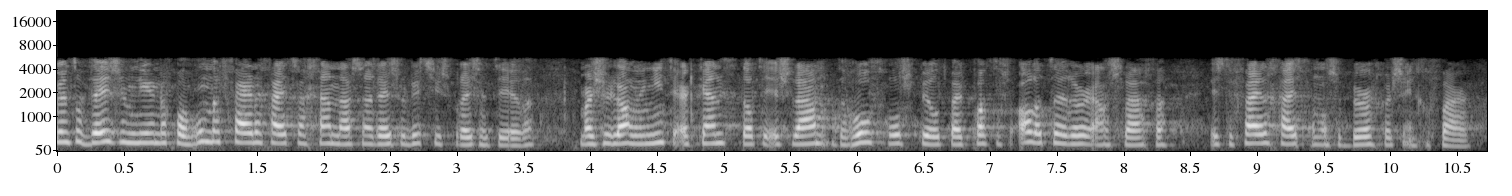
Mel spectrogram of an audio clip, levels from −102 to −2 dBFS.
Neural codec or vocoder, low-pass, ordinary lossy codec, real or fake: codec, 16 kHz, 16 kbps, FunCodec, trained on LibriTTS, 50 frames a second; 5.4 kHz; none; fake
